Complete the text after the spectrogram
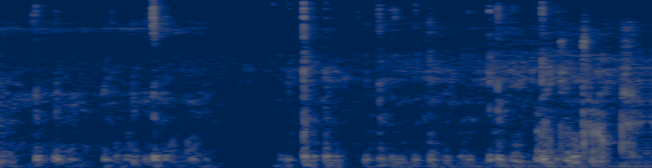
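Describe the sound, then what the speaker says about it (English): Quick bursts of keystrokes tap on a computer keyboard, close and fairly quiet, with a short pause near the middle before the clicking resumes, mixed with faint voice sounds. "If I can type."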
